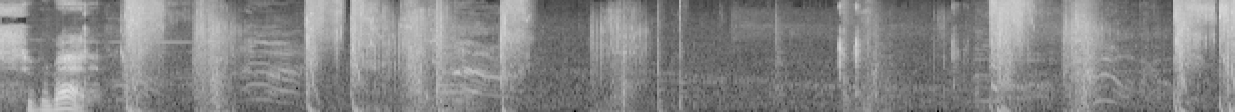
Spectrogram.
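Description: Heavy punches land with sharp thuds.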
